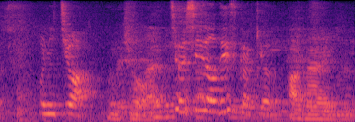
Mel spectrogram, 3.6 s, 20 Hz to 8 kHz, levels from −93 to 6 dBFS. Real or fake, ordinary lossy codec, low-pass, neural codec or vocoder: real; none; none; none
